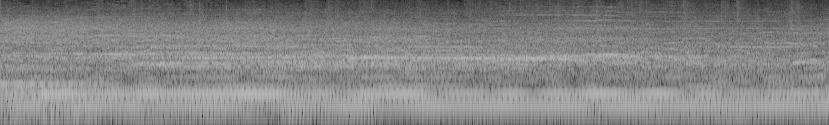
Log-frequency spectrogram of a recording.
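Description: Live rock band's electric guitars holding one chord that rings on steadily, without drum hits.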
